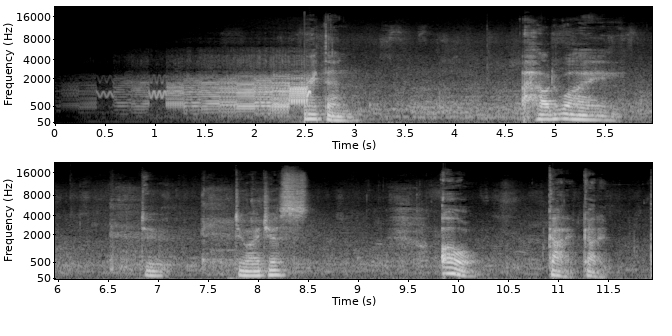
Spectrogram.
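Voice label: English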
